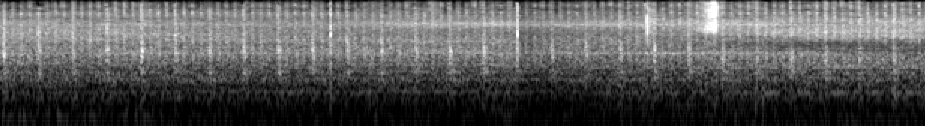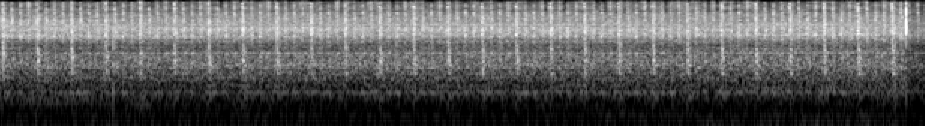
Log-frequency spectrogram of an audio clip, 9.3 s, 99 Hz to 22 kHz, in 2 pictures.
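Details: Mazda 6 1.8 petrol at idle: a light, regular tapping, about three per second, over the engine note; an engine knock, source not pinned down.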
